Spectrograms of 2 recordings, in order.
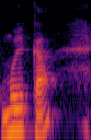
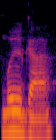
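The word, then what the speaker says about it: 물가: Korean classes with Mambe, we learned this word like mulka, and Mm. I thought in my head it would be pronounced mulga, but I was so shocked, Mm.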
